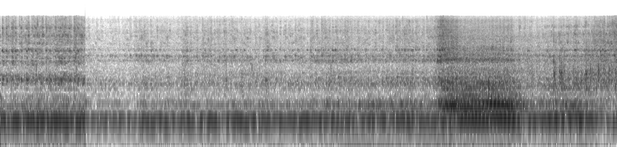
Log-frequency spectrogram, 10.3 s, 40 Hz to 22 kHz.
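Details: 1969 Mustang coupe V8 with newly fitted dual exhaust: even, muted burble at idle with a smooth rev blip near the end, much quieter than before, no leaks; healthy exhaust.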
